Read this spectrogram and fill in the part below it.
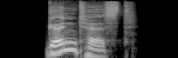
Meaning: inflection of gönnen: 1. second-person singular preterite 2. second-person singular subjunctive II
- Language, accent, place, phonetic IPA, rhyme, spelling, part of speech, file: German, Germany, Berlin, [ˈɡœntəst], -œntəst, gönntest, verb, De-gönntest.ogg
